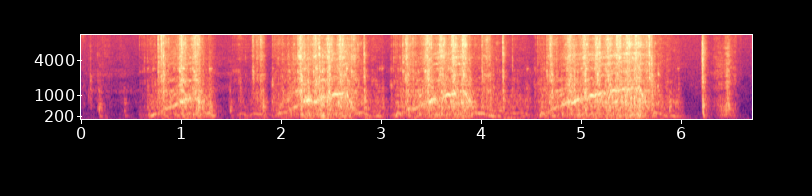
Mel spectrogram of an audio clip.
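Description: A sewing machine stitches quilt fabric in four rapid bursts of needle chatter separated by short pauses, close and fairly loud, with no one talking.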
